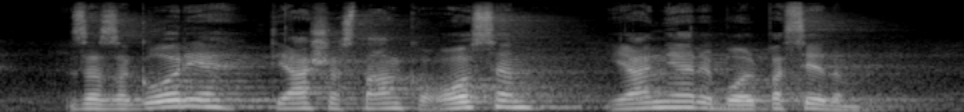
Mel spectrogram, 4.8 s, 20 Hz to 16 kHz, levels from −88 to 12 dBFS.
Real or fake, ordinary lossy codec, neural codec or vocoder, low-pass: real; none; none; 14.4 kHz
